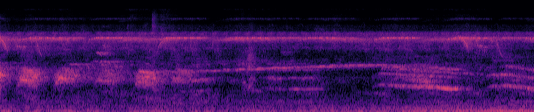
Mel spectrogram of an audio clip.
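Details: Red-wattled lapwings (Vanellus indicus) foraging give harsh, shrill call notes in quick bursts, over a steady high insect drone.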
